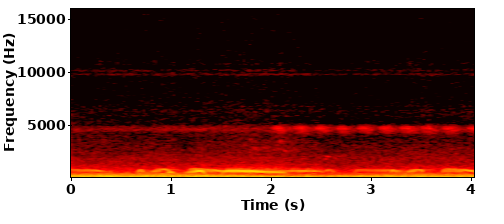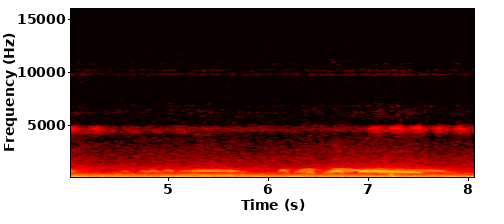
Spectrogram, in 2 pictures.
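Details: Spotted dove luring session in Tangerang before rain, decoy against a big-voiced wild bird. Clusters of quick hooked coos and long falling notes in repeated phrases, backed by pulsing high insect sound.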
